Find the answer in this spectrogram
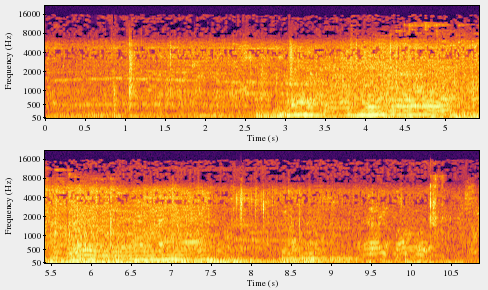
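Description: Citroën DS four-cylinder engine running as the car drives slowly past at close range. Its note holds steady, dips briefly and picks up again, then fades in the last couple of seconds.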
